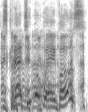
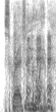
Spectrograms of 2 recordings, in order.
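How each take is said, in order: First: Put-on Irish leprechaun accent, slow and high. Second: Said in the usual way. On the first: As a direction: drawl it like a cheeky leprechaun. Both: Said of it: "gotta be done in a leprechaun voice".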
